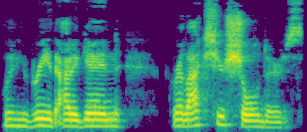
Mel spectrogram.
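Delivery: measured, soothing body-scan guidance; guided meditation. Acted. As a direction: ease them into noticing their breath, unhurried.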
